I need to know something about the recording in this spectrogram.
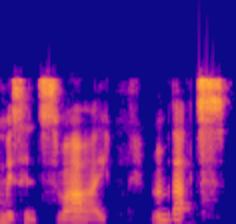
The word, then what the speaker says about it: zwei: So first of all, we've got a W missing, zwei.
